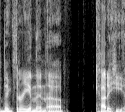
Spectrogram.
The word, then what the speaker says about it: Cudahy: three and then uh katahi I think is is how you pronounce it it's like c-u-d-a-h-y um but they were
